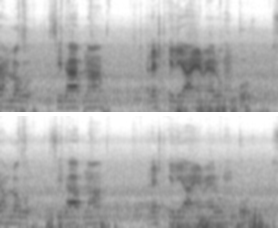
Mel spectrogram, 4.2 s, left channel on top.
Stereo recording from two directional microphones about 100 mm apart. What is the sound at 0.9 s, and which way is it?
Speech, 10° right (ahead or behind).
